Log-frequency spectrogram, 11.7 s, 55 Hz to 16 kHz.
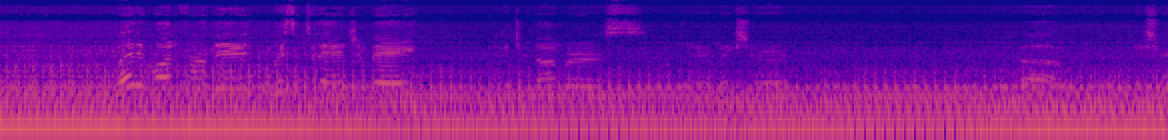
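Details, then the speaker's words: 2018+ Ford Mustang GT V8 after an intake manifold swap: deep steady idle burble with no hiss or stumble, no misfire and no fuel leaks; normal idle. "I don't see no leaking puddles down in there it's not misfiring is running pretty good sounds good"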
